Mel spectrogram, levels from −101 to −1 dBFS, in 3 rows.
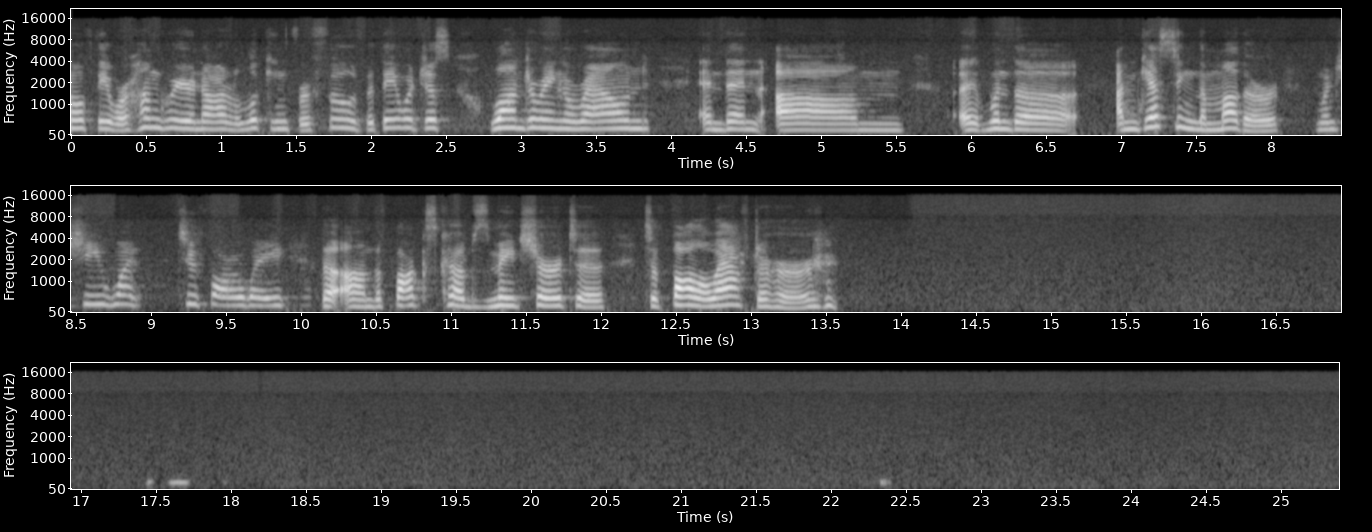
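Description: Speech with two short echo leaks, at 9.97 to 10.08 s and 12.92 to 12.98 s: faint scraps of the voice return about 0.4 s late, far below the speech. The cause is likely a far-end echo canceller missing part of its loudspeaker pickup. Unlike room reverberation, the echo is a distinct delayed copy rather than a smooth tail.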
